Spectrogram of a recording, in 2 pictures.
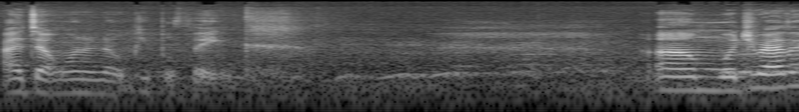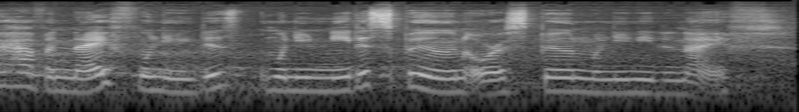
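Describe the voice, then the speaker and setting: A young woman vlogger with a childlike, baby-ish voice chats casually to camera at home, thinking aloud relaxed and hesitant with lots of ums. Her voice is mid-range at a moderate pace, with crowd noise in the background.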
